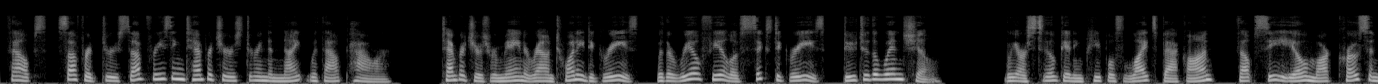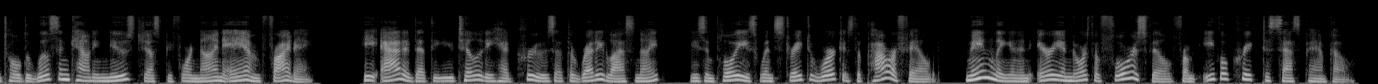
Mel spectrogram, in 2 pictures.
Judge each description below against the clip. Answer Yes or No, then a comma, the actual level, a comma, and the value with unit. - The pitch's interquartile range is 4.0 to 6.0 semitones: Yes, wide, 5.4 semitones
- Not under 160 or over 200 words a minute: Yes, average, 185 wpm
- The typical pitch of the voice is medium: Yes, medium, 165 Hz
